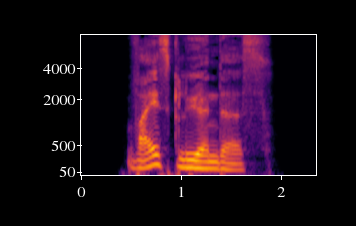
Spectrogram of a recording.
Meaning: strong/mixed nominative/accusative neuter singular of weißglühend
- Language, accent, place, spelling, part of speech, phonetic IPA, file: German, Germany, Berlin, weißglühendes, adjective, [ˈvaɪ̯sˌɡlyːəndəs], De-weißglühendes.ogg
